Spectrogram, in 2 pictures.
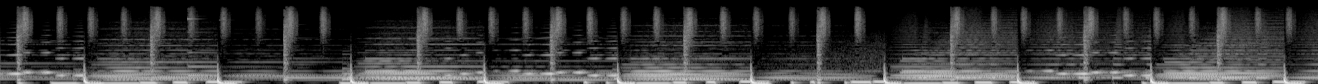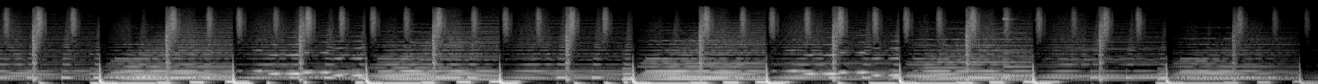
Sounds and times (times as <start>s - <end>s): Music: 0.0s - 26.3s.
